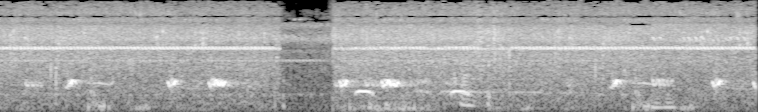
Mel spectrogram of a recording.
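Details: Oriental scops owl (Otus sunia) of India's Himalayas, Northeast, west and south, giving short, croaky, toad-like notes in phrases of three or four, repeating every second or two over a steady high insect drone.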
